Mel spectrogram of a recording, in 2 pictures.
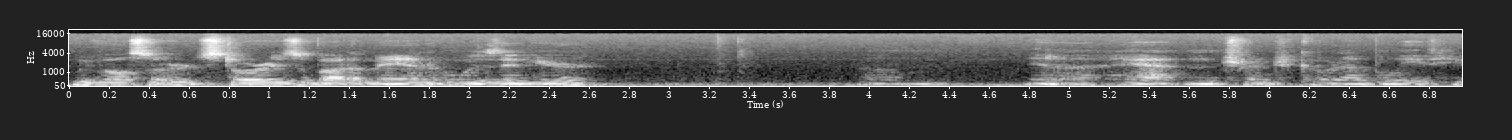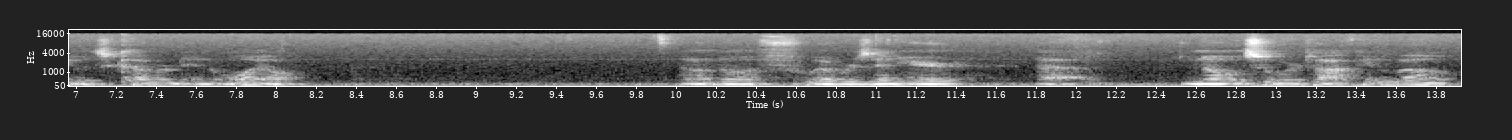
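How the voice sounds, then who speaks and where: A man leading a paranormal session, talking to a ghost with calm questions put to unseen spirits. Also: low voice, moderate pace, pauses often. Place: bedroom in an old house. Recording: roomy, distant mic with background noise.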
